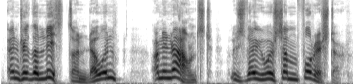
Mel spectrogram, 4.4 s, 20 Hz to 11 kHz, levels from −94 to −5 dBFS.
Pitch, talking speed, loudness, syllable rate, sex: 190 Hz, 150 wpm, -18 LUFS, 5.6 syllables/s, male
